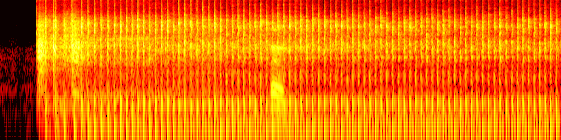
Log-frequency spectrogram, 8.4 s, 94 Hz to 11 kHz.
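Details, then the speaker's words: 2008 Highbird 200cc four-wheeler just after cold start on quarter choke: single cylinder thumps at a steady rapid beat of about four per second, slightly busy choke idle, then idling fine off choke; normal cold idle. "And it's on still, it's on a quarter choke still. Push it all the way down. It's completely off the choke. Idling just fine."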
